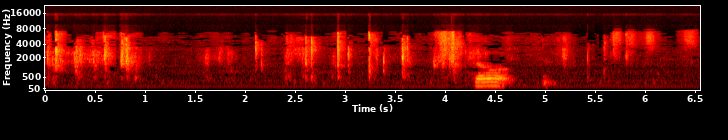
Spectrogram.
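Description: Sheets of paper rustling and crinkling in irregular bursts of small crackles as a stack of printed pages is handled and leafed through. About four seconds in, a short vocal "uh" that falls in pitch, the loudest sound.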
